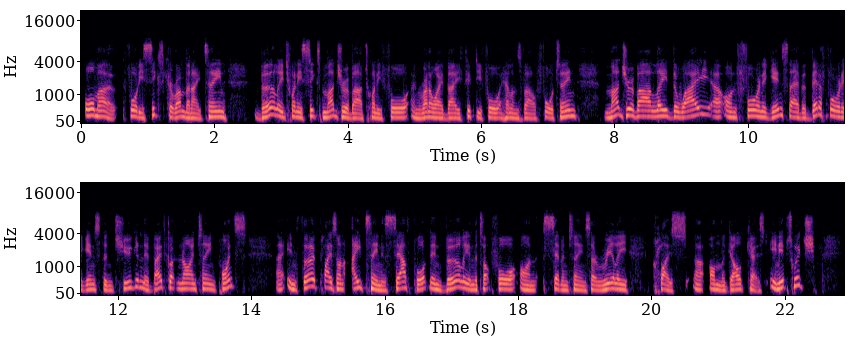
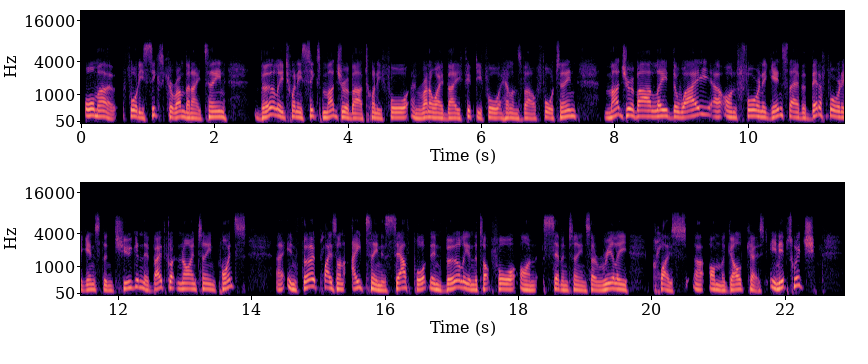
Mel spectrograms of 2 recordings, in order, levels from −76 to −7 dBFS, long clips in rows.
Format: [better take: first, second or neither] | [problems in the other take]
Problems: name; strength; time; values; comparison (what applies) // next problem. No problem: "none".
second | garbled, watery; badly; nothing above 7.5 kHz; slightly in the second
